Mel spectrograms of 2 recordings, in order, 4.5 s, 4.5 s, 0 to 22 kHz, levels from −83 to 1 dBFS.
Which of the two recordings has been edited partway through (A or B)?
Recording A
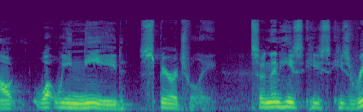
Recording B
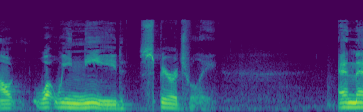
A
